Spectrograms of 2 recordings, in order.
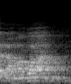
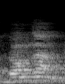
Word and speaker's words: রমাদান: ফজিলত প্রথম কথা হচ্ছে রমজান কি যেটা আরবিতে বলে রমাদান রমাদান মানে হচ্ছে মাস আর রমাদান হচ্ছে আরবি একটি মাসের নাম আরবি একটি মাসের নাম কি রমাদান রমজান আমরা কিতা সহজ উচ্চারণের কই রমজান আরবি একটা মাসের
